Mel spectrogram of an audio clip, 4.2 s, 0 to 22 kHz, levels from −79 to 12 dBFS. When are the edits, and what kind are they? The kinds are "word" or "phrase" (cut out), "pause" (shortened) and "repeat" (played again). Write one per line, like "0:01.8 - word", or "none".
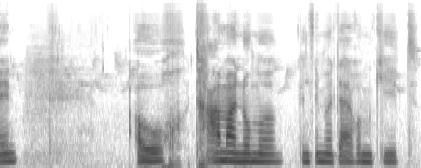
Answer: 0:01.9 - word
0:03.1 - word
